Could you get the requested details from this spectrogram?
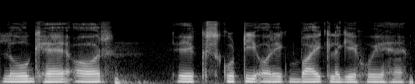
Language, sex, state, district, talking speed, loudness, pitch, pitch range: Hindi, male, Himachal Pradesh, Shimla, 160 wpm, -16 LUFS, 125 Hz, 115-130 Hz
